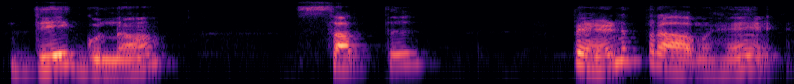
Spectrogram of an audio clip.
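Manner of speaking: word groups set apart, resting on ਸੱਤ; pause after ਸੱਤ. Shown as a demonstration. Teacher showing the light stop, recitation paused at ਸੱਤ. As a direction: halt briefly after ਸੱਤ. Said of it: "ਸੱਤ ਤੇ ਹਲਕਾ ਜਿਹਾ ਰੁਕਣਾ".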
